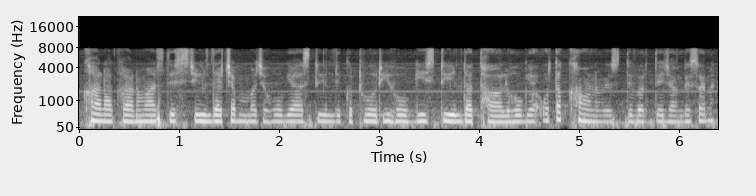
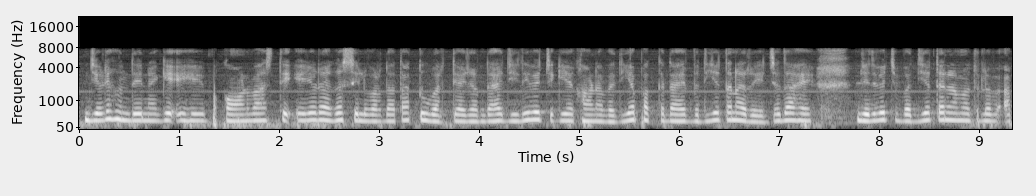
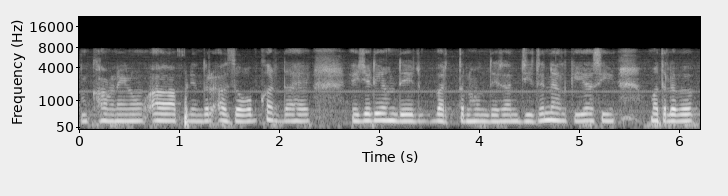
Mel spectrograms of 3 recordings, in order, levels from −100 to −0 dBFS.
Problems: background sounds at intervals, background conversations at intervals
